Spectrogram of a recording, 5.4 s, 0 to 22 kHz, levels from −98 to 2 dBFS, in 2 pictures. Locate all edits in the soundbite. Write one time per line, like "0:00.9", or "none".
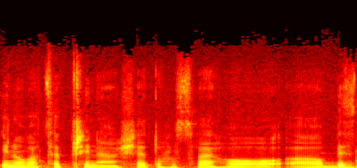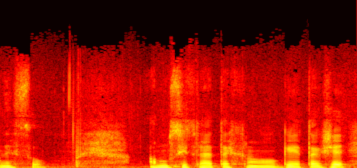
0:01.1
0:04.1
